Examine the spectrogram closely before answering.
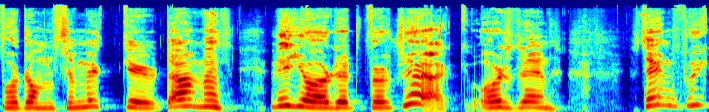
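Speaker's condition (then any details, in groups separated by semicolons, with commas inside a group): Cerebral palsy; drives adapted car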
